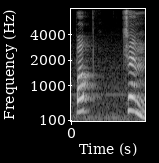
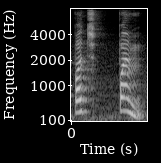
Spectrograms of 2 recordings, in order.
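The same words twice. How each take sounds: First: पपचन read as written, a wrong spelling; reading a wrong option. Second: पचपन drawn out slowly, syllable by syllable; slow correct reading. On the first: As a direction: sound out पपचन as a wrong choice. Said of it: "सही answer कौन सा होगा?". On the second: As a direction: read पचपन slowly as the right answer. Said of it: "ये वाला". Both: Shown as a demonstration.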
